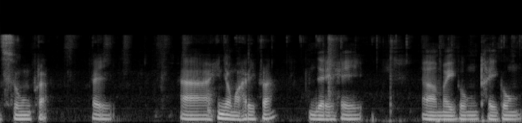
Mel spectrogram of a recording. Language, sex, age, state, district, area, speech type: Bodo, male, 45-60, Assam, Kokrajhar, urban, spontaneous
